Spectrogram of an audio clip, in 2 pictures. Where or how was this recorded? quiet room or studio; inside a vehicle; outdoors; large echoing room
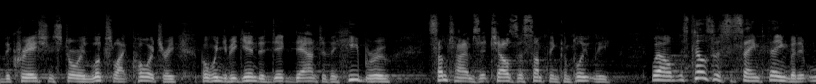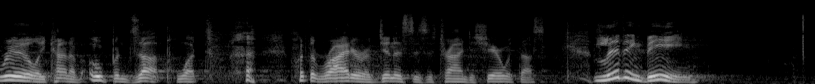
large echoing room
